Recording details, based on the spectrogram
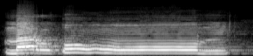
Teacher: را کو پر کر کے پڑھیں گے اور قاف کو بھی پر کر کے پڑھیں گے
